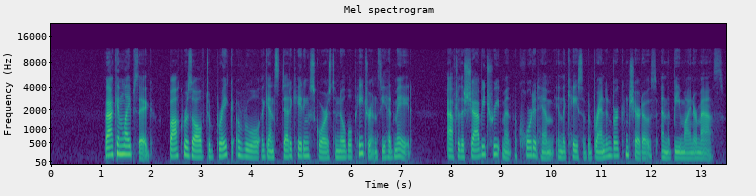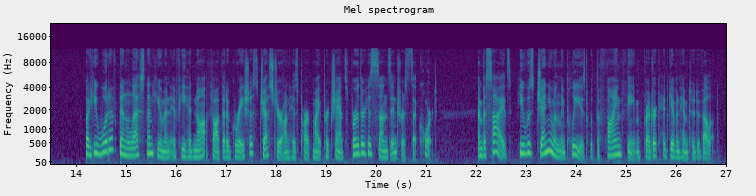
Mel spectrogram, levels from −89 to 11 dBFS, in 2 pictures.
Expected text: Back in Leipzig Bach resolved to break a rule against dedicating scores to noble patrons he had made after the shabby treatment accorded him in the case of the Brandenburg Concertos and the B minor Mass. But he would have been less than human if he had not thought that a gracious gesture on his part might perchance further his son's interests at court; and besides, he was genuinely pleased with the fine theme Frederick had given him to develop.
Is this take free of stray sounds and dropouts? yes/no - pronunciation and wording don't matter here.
yes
